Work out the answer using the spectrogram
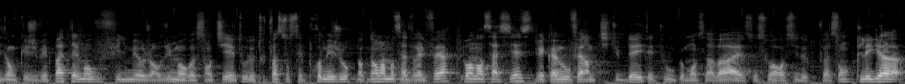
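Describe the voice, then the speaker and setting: A man's voice: mid-range voice, a little mellow. Self-mocking Swiss French man vlogging. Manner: chatty, self-mocking, swears casually. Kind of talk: casual vlog. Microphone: phone held while filming himself.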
